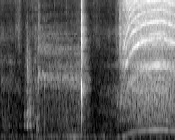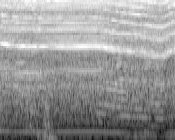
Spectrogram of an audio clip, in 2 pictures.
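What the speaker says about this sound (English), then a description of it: "Dave the Dremel." A Dremel rotary tool spins up after a few small knocks and clicks, climbing to a loud, steady high-pitched whine that holds for several seconds, used on a ring made from a Sacagawea dollar coin.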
